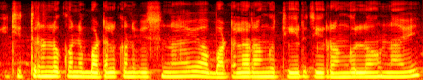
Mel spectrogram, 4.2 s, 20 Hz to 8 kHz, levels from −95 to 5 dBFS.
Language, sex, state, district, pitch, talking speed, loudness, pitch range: Telugu, male, Telangana, Mahabubabad, 160 Hz, 155 wpm, -16 LUFS, 155-170 Hz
